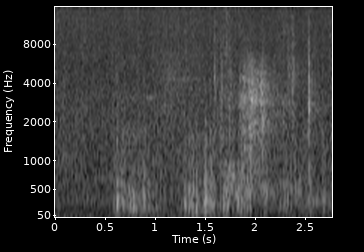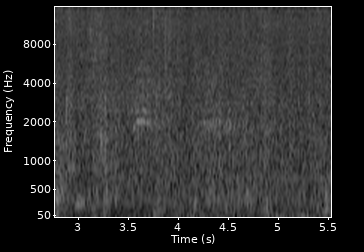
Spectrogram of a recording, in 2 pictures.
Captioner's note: thunder cracks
